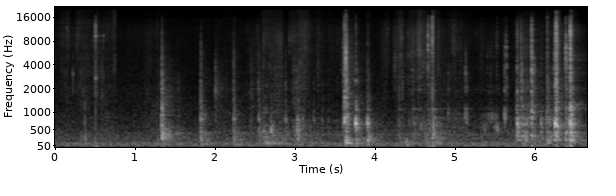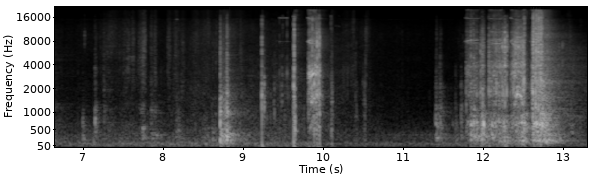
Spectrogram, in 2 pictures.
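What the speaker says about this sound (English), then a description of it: "Install the bolts" Bolts are driven in on a coolant reservoir of a 2008-2015 Scion xB 2.4L L4 engine bay, a scattered series of sharp metallic clicks, ratchet taps and tool clatter, close and intermittent against quiet pauses.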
